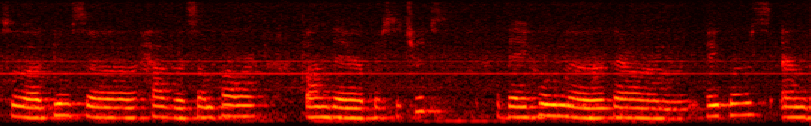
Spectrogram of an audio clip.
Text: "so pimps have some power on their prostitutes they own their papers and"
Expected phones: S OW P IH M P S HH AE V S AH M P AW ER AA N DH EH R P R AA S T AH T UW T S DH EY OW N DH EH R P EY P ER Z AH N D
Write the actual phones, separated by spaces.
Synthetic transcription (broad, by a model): S OW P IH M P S HH AE V S AH M P AW ER AA N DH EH R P AA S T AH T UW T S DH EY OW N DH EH R P EY P ER Z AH N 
